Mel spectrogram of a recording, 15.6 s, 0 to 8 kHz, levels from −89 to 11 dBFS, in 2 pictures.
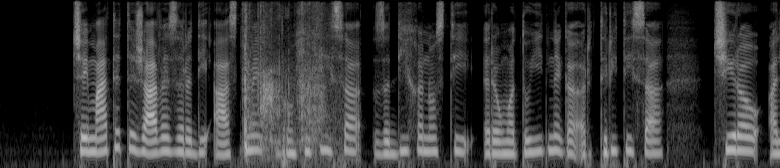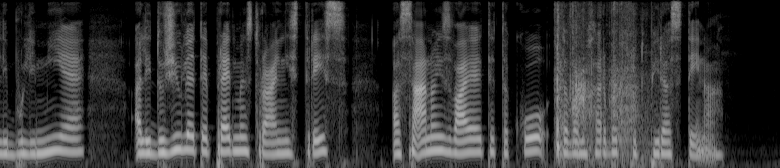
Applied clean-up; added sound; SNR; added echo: none; Skateboard; 6 dB; none.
